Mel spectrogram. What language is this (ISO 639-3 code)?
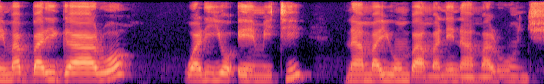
lug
